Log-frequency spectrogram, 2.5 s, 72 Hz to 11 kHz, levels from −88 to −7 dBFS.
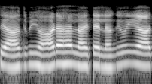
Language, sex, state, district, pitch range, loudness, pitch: Hindi, female, Delhi, New Delhi, 210-235 Hz, -14 LUFS, 220 Hz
